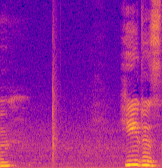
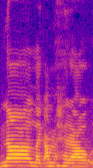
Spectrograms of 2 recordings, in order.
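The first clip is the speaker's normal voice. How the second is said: ordinary talk, nothing marked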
